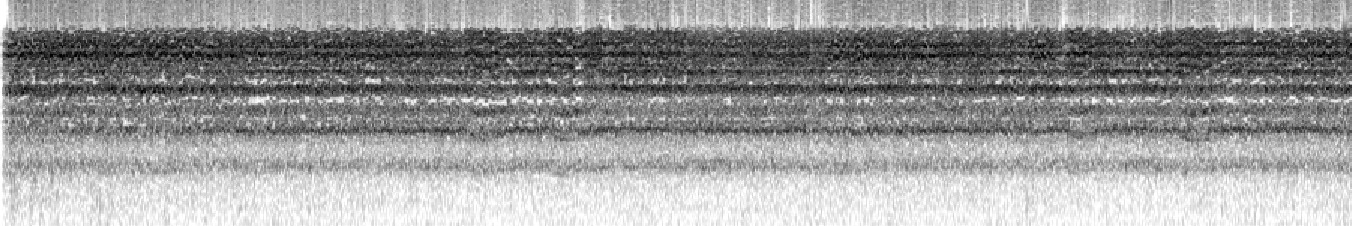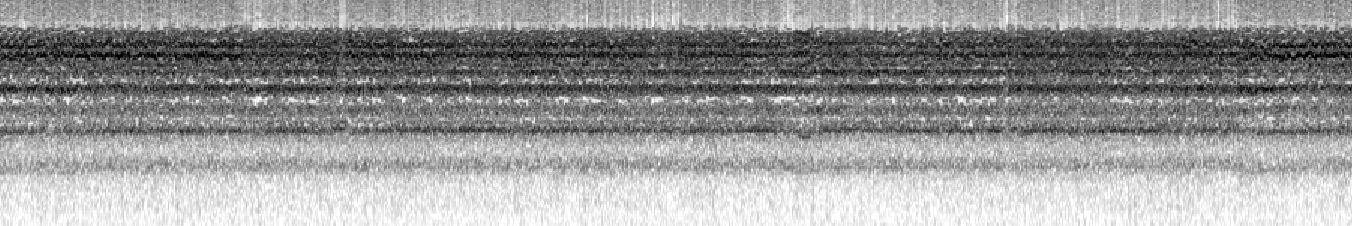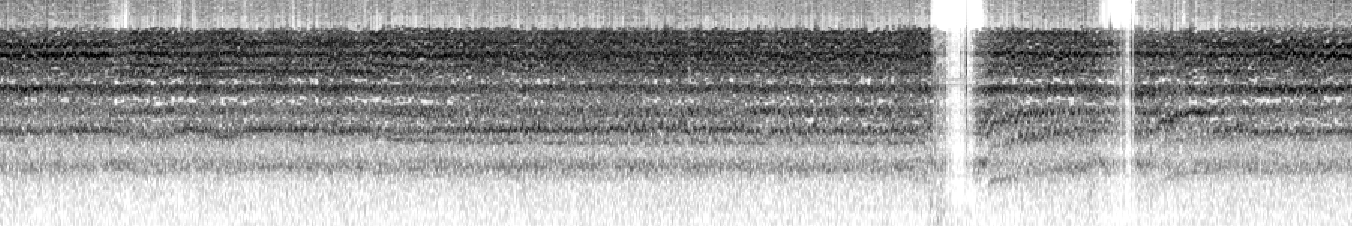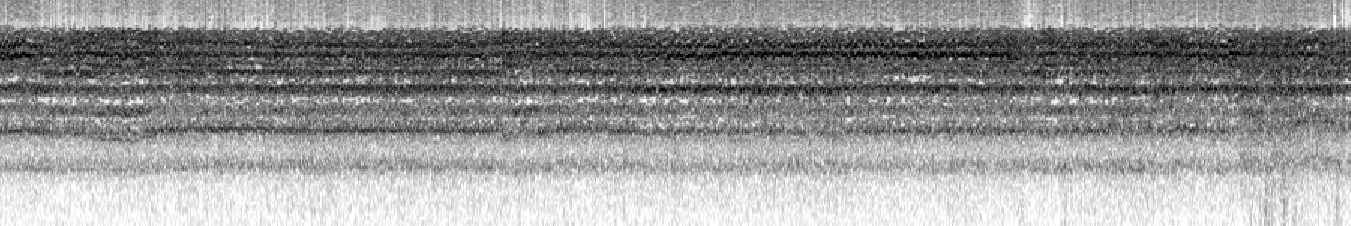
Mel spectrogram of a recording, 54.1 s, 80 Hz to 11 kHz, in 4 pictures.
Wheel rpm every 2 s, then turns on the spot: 220, 230, 230, 230, 230, 230, 230, 230, 230, 240, 230, 230, 230, 220, 230, 220, 210, 200, 130, 160, 220, 230, 230, 220, 220, 230, 240.
none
